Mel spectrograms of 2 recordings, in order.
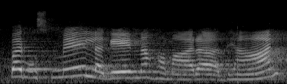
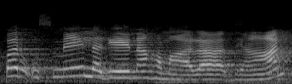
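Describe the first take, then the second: No difference in how they are said.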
